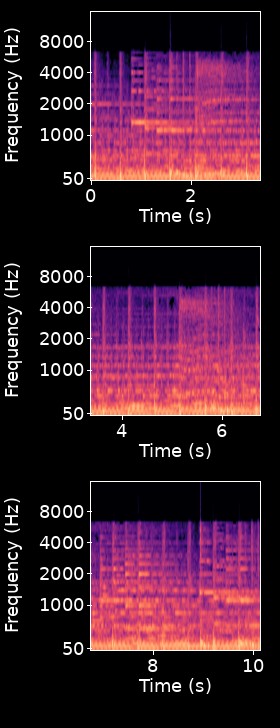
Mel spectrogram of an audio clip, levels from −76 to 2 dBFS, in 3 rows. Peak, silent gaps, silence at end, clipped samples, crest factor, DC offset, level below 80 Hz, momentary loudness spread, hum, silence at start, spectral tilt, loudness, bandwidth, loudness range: 0 dBFS; none; 0 s; under 0.1%; 12 dB; under 0.1%; -20 dBFS; 3 LU; none; 0 s; -7 dB/octave; -14 LUFS; 6.6 kHz; 1 LU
